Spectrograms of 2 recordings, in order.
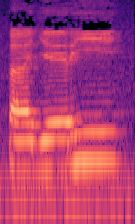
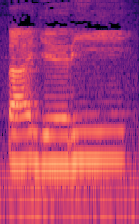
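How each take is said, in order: Both takes have the same delivery.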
